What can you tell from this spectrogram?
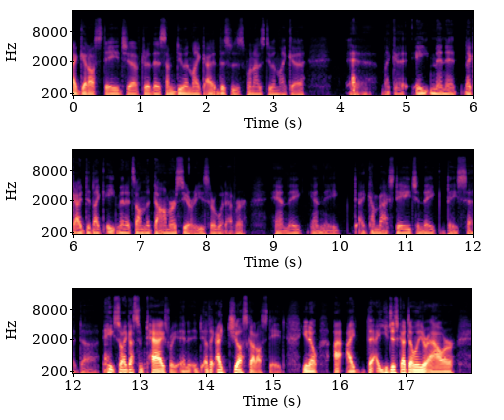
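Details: Male comedian with a stutter speaking in unscripted podcast conversation; stuttering.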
